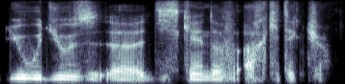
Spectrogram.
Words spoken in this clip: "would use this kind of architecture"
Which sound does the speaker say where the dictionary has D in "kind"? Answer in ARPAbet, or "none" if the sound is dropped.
D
